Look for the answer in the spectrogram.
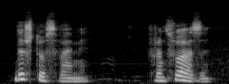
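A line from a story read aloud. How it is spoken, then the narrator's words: Gentle question. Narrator (Russian): мягко спросил Козлов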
